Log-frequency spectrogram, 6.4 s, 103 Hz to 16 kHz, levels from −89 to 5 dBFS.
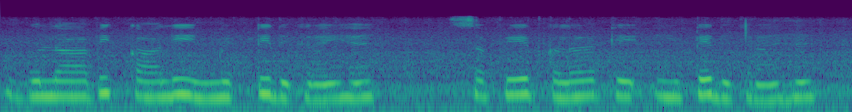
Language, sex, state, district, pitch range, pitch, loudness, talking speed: Hindi, female, Chhattisgarh, Bastar, 190-215 Hz, 205 Hz, -27 LUFS, 120 wpm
